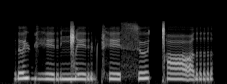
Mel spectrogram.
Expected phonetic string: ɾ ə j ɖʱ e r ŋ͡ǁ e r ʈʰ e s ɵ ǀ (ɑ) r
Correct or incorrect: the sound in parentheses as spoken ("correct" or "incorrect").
correct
